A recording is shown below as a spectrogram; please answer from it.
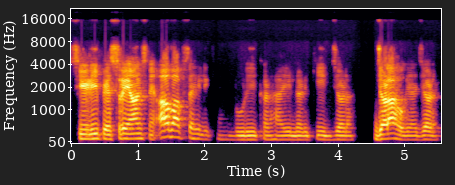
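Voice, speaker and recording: A man's voice: medium pitch, normal speed, muffled recording. A man teaching a primary school class online, speaking patiently and often checking that the children understand. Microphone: video call.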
